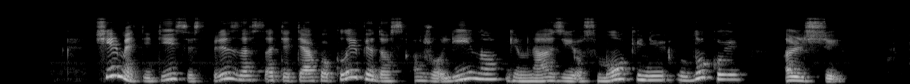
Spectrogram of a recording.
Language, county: Lithuanian, Kaunas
